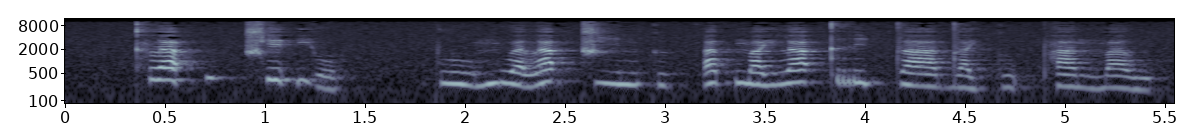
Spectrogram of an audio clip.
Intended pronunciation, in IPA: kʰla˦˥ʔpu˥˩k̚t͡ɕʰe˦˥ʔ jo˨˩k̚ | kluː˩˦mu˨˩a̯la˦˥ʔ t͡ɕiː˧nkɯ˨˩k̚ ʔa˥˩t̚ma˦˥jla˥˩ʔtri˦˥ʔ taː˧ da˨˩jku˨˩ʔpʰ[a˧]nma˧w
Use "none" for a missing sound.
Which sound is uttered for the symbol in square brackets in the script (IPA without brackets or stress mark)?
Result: a˧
